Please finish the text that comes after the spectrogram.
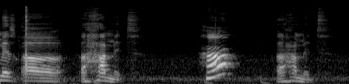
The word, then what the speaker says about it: Ahmed: My name is Ahmed. Huh? Ahmed. A-H-M-E-D.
